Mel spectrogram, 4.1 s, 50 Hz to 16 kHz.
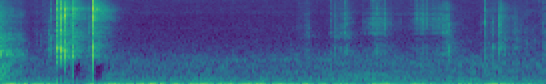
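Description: A stuck, non-removable part being cut off a 12V mini air-conditioning compressor: two loud, sharp snips close up at the start, followed by quieter scraping and a few faint clicks.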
